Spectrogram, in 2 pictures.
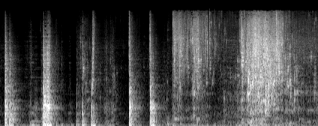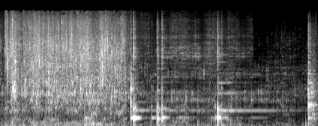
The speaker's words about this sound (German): Und jetzt kippe ich das Wasser mal ab für meine Himbeeren, die ich entsafte, und die sammle ich gleich in einem Sieb.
